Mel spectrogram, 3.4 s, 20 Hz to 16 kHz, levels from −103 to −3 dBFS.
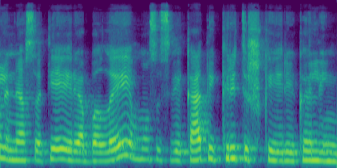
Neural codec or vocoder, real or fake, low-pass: none; real; 14.4 kHz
